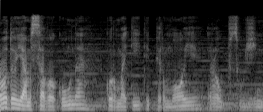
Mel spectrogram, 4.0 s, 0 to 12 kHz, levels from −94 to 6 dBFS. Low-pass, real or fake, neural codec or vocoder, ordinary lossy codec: 7.2 kHz; real; none; Opus, 64 kbps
